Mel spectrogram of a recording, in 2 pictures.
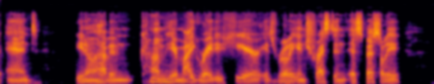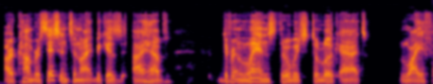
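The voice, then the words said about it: Jamaican accent. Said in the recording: “You've got a unique accent, which I love. ... I, am a transplant uh, from Jamaica”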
